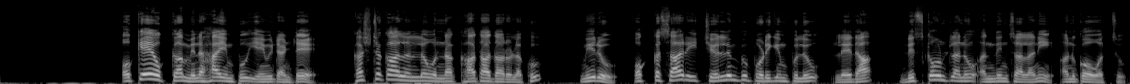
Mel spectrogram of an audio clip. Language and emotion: Telugu, neutral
